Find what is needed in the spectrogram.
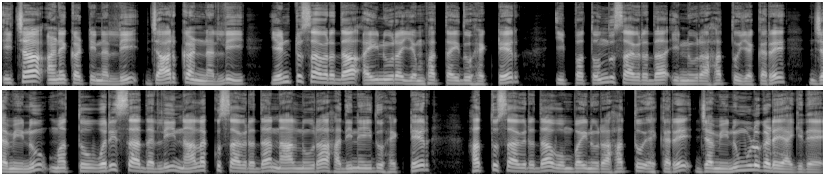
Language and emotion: Kannada, neutral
